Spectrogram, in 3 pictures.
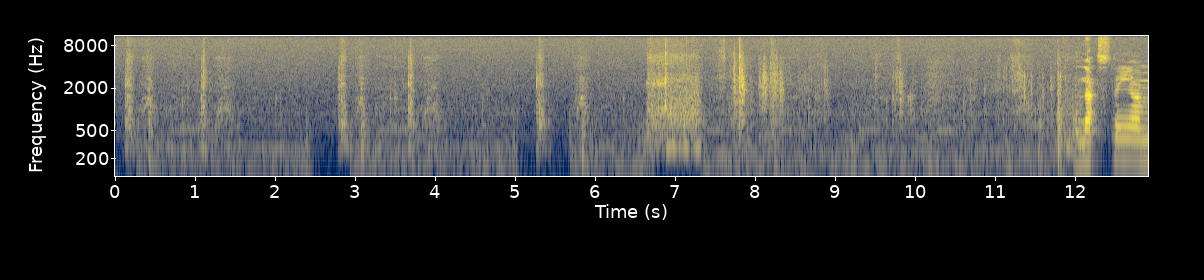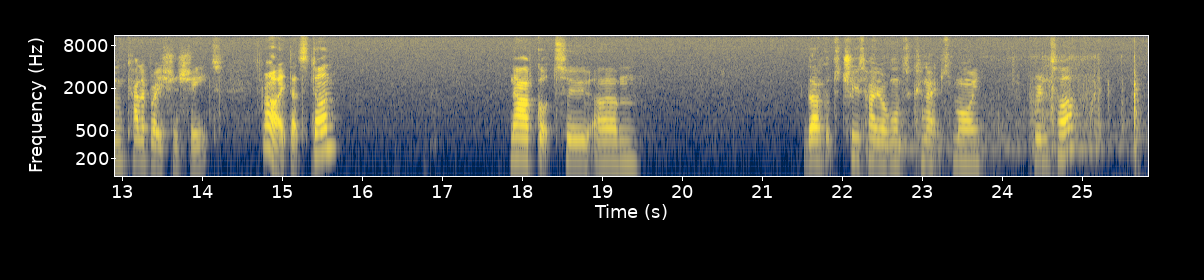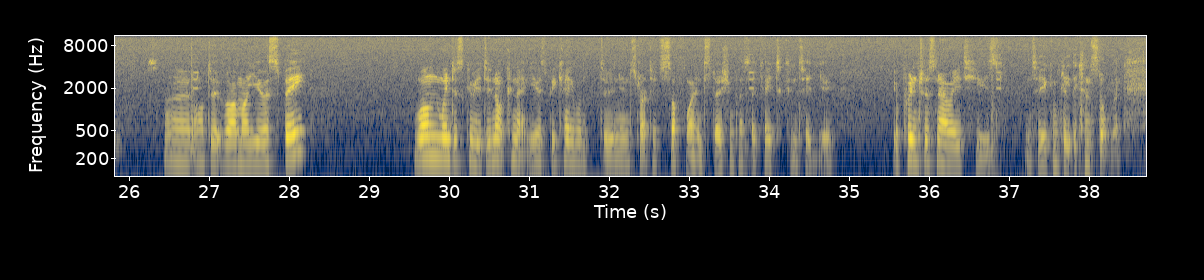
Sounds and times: Printer: 0.1s - 12.0s, 22.7s - 25.7s.

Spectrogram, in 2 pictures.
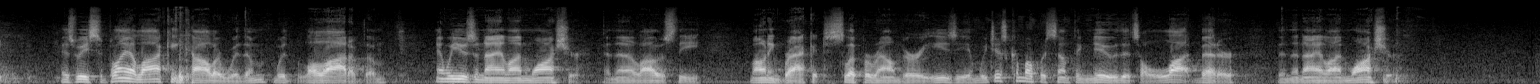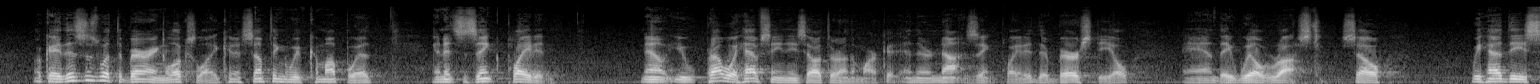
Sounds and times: Speech: 0.0s - 14.2s, 15.7s - 21.0s, 21.8s - 29.4s, 30.1s - 30.8s.

